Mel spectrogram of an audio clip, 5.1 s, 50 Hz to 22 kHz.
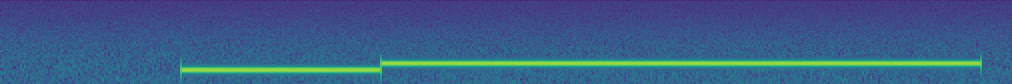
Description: Two-tone page, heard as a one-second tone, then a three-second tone, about 730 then 1040 Hz.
